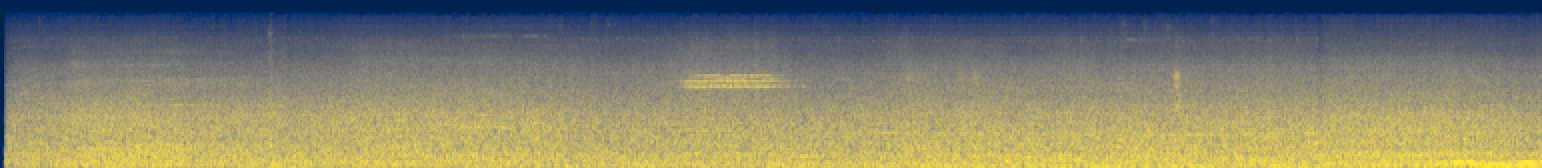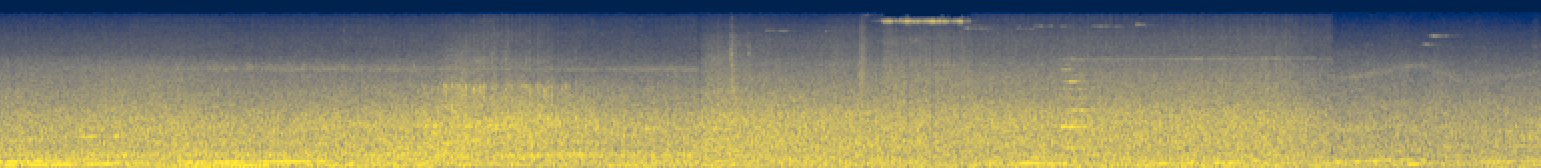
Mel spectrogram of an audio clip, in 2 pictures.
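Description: Steady road traffic noise from a busy city square, with an engine rising in pitch as a vehicle accelerates about midway and a brief high-pitched tone about seven seconds in.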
